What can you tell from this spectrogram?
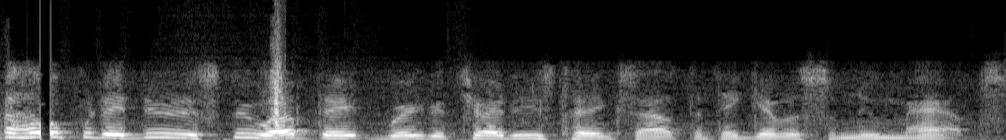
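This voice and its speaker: A man's voice: fairly high pitch, normal speed, phone-quality sound, faint music behind. A man streaming a tank game, giving casual commentary with grumbling, sarcastic asides.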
